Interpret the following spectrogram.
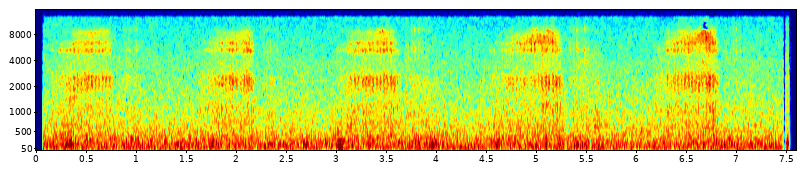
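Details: Domestic cat purring close up: a steady low rumble with soft, breathy hissing bursts that swell about every one and a half seconds as the cat breathes in and out, with no other sounds.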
